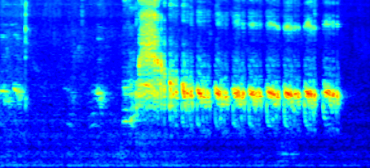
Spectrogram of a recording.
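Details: Female white-crested laughingthrush, a kept bird, with soft isolated notes and then a loud harsh onset leading into a steady train of about twelve rhythmic, ringing pulses.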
